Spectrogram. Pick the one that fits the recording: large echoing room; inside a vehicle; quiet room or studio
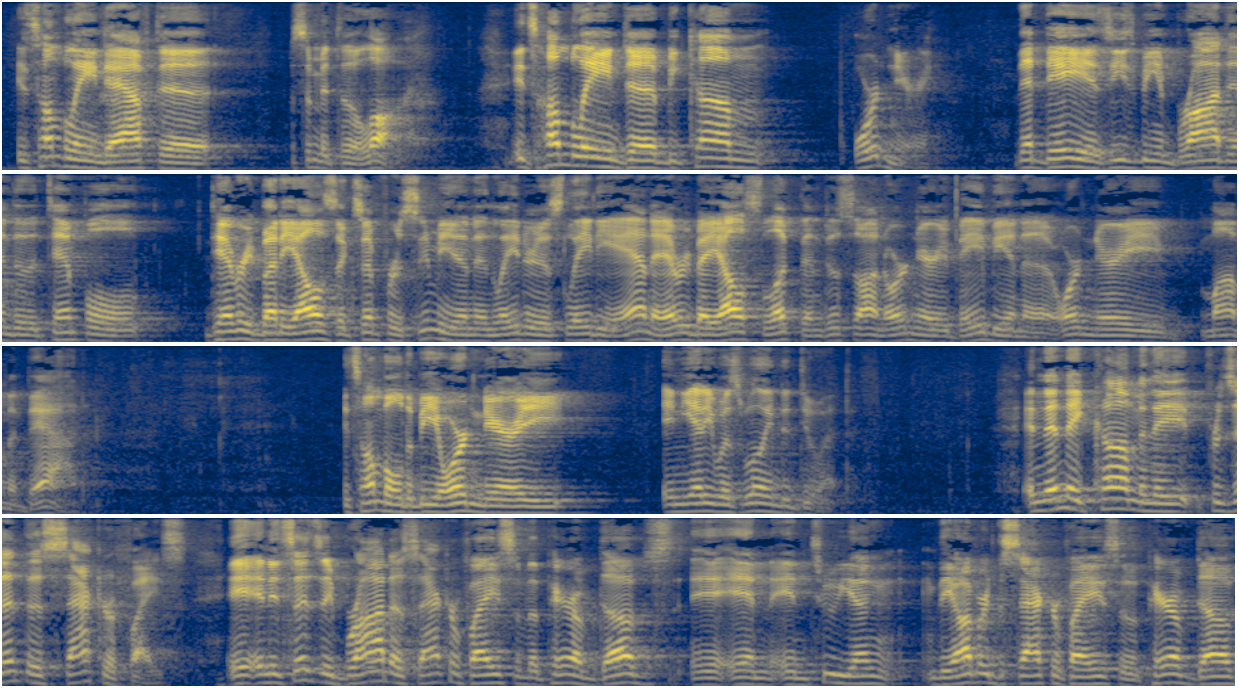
large echoing room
